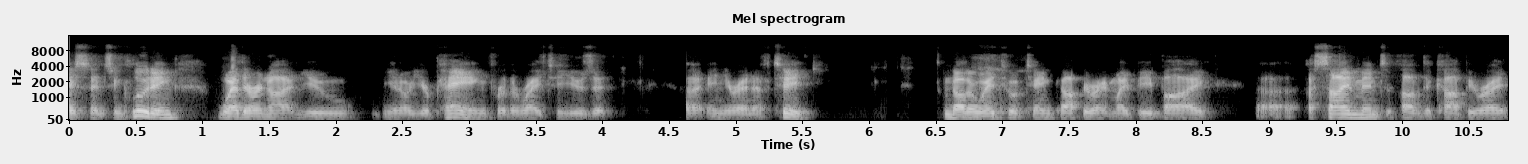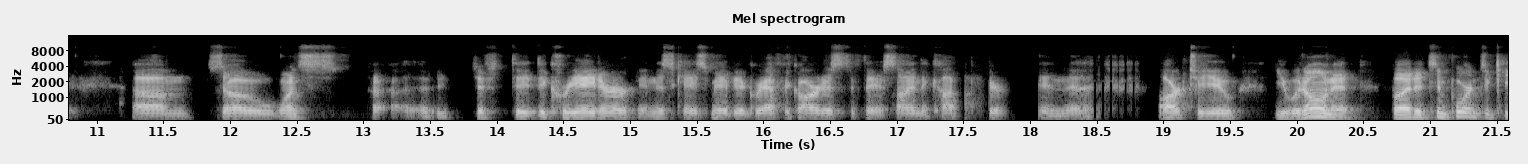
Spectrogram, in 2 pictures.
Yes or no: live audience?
no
